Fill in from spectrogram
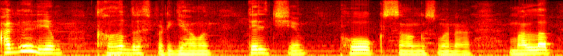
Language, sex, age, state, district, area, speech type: Kashmiri, male, 30-45, Jammu and Kashmir, Srinagar, urban, spontaneous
